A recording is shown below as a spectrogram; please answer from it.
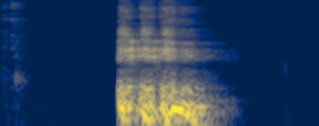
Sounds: Throat clearing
